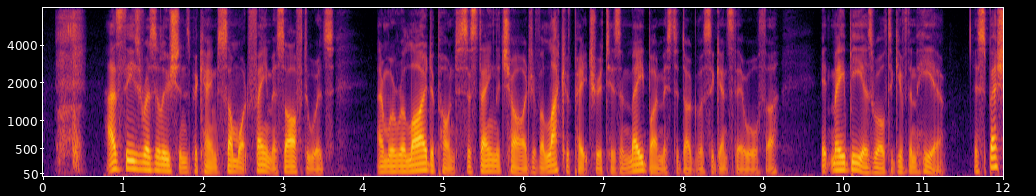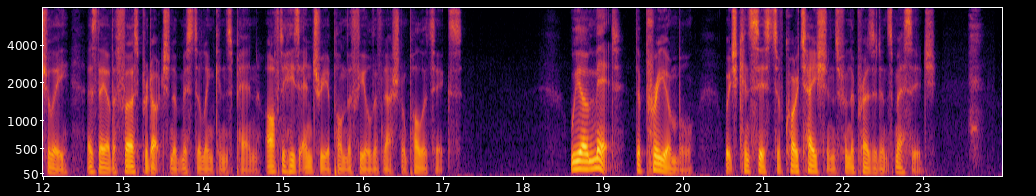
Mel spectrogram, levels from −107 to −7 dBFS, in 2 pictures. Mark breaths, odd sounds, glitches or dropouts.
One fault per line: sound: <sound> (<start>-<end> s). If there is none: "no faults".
sound: sniff (0.1-0.5 s)
sound: breath (23.6-23.8 s)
